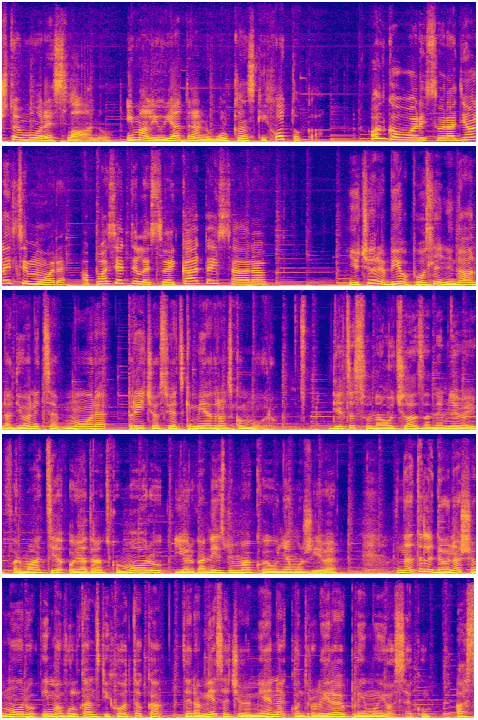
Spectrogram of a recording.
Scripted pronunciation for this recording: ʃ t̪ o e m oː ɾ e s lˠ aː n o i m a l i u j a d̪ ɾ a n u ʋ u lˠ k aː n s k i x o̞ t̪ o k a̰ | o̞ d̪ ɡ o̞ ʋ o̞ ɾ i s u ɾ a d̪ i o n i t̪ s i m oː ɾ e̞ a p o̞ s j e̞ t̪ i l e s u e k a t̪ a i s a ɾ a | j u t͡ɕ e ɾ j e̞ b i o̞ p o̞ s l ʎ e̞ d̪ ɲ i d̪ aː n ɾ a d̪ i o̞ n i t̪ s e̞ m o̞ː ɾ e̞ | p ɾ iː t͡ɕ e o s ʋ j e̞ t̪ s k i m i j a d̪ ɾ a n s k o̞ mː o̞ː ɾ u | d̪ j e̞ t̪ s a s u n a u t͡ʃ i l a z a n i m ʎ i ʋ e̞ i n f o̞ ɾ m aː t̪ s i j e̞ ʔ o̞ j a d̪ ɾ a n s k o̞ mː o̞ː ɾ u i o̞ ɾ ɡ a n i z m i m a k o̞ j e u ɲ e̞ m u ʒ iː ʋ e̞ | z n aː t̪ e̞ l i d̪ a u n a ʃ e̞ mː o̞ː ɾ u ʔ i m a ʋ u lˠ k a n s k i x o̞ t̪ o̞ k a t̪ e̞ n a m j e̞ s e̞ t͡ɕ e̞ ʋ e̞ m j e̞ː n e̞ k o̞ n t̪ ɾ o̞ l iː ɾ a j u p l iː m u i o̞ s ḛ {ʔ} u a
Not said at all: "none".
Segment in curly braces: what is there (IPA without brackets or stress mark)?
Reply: k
